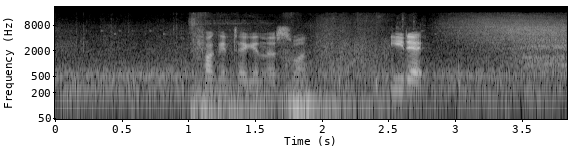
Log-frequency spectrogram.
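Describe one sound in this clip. A young woman speaks with animation close to a headset microphone.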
